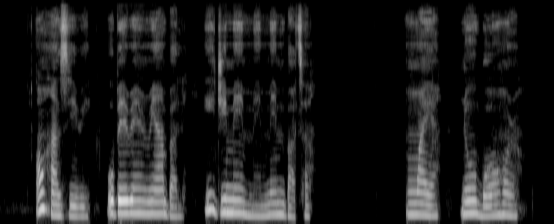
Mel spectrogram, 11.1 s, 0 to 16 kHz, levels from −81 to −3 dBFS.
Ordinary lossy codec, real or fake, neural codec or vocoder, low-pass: AAC, 96 kbps; real; none; 14.4 kHz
